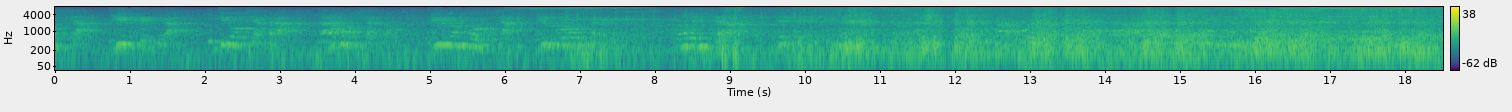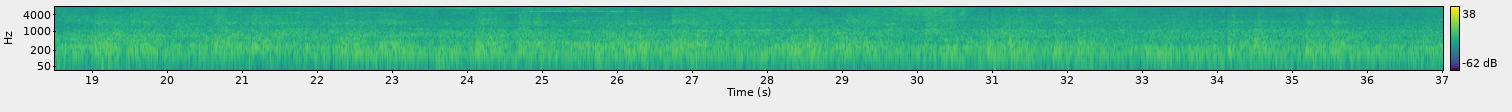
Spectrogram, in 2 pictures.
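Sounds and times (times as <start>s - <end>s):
faint high squeals: 6.1s - 8.4s, 21.5s - 26.4s
train wheels rumbling: 6.1s - 37.0s.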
